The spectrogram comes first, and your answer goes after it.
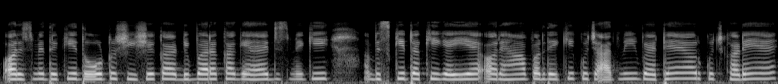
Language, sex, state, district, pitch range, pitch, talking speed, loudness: Hindi, female, Uttar Pradesh, Jyotiba Phule Nagar, 240-260 Hz, 245 Hz, 225 wpm, -19 LUFS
